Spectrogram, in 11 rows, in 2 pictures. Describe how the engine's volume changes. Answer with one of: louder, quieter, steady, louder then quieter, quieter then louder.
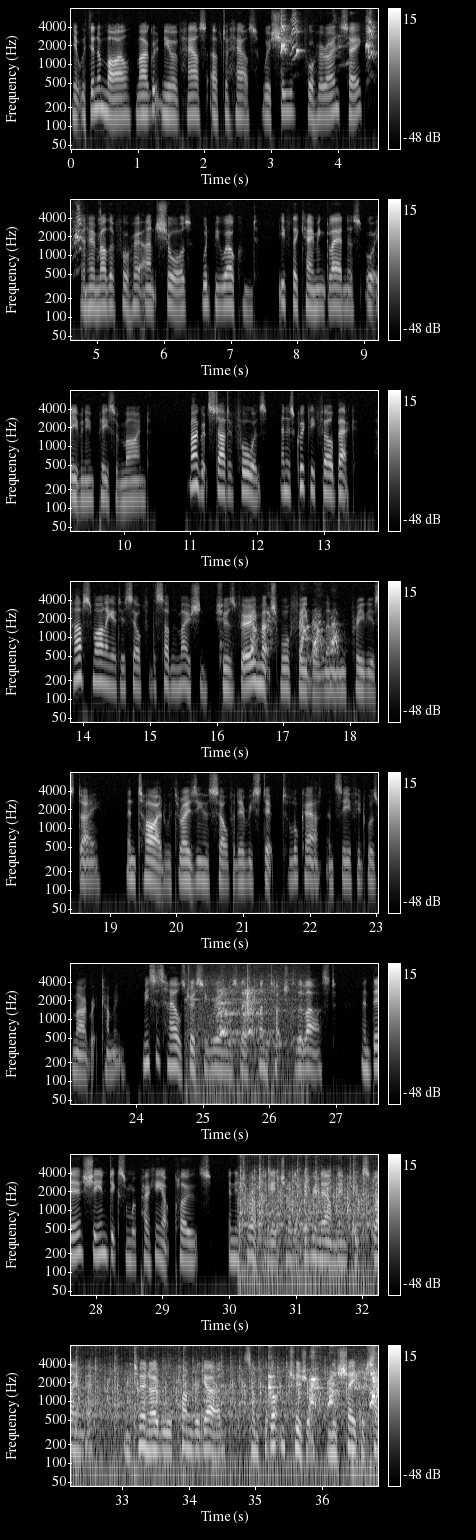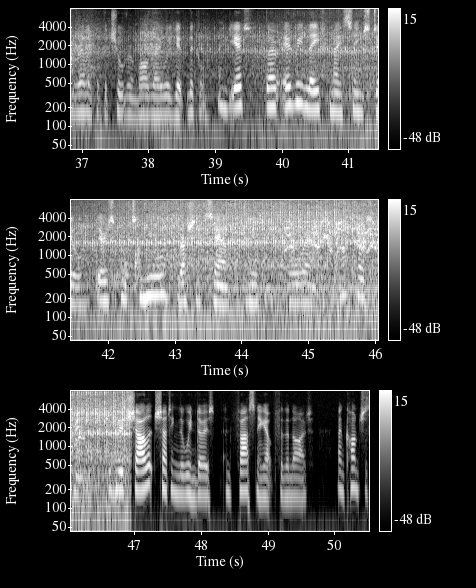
louder.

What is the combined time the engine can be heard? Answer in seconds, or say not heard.
17 s.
